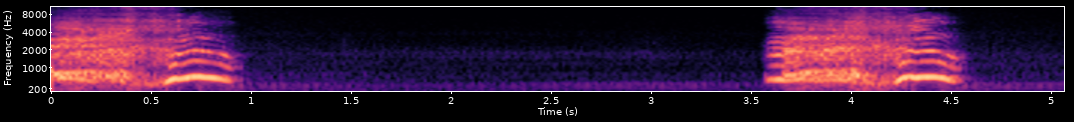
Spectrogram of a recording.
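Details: Two forceful, messy sneezes while talking, each with a sharp inhaled build-up and voiced release, about three seconds apart, in a small quiet room; sneezing.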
